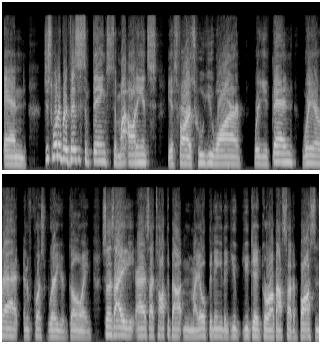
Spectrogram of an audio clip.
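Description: A middle-aged man hosts a podcast with formal, welcoming phrasing and often repeats his words. He speaks into a studio mic in a small room at home. His voice sits at a middle pitch for a man. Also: moderate pace, fairly bright tone. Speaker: podcast host. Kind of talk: interview host.

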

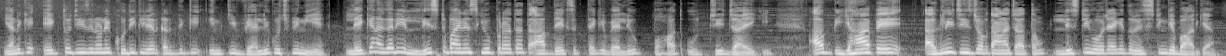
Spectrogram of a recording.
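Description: A man's voice: a little high, animated, fast talker, a little mellow, soft background music. A man hosting a crypto channel, explaining a screen recording in a repetitive, urging way. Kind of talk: screen-recorded tutorial talk.

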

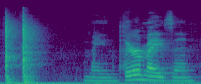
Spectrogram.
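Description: A woman's voice: fairly low pitch, fairly even intonation, unhurried. A middle-aged woman talking in a casual, folksy way to a camera a step or two away in her home kitchen, as host of a cooking demonstration. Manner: chatty, folksy, informal slangy phrasing. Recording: clearly noisy home recording with clicks.

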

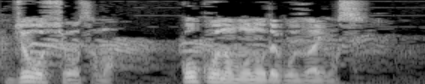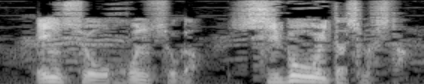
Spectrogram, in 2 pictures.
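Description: Man playing a low-voiced formal messenger. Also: expressive, normal speed, close to an everyday voice. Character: dutiful male military messenger announcing grave news. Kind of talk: dramatic audio drama acting.

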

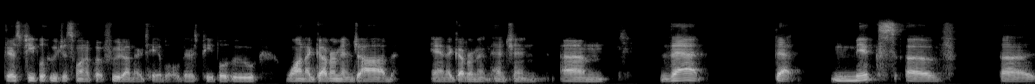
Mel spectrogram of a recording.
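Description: A man in his thirties with a very low voice talks through his ideas thoughtfully and conversationally. The sound is dull and lo-fi, as recorded over a video call. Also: fairly bright tone. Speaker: screenwriter being interviewed. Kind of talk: conversational interview answers. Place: indoor room at home, video call. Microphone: video call microphone.

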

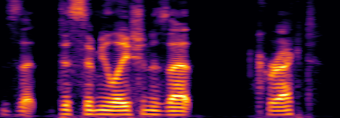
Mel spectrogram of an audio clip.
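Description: A man's voice: lowish voice, monotone, fairly quick, sharp tone, dry recording. A man hosting a podcast, reading a story aloud theatrically and breaking off into jokey, sweary banter. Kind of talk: dramatic story reading mixed with joking banter.

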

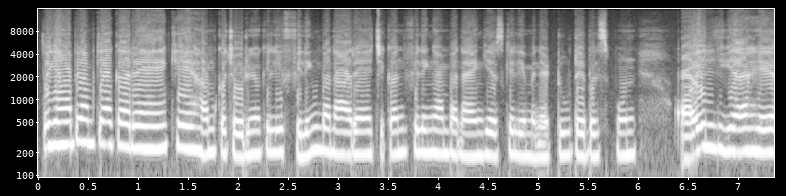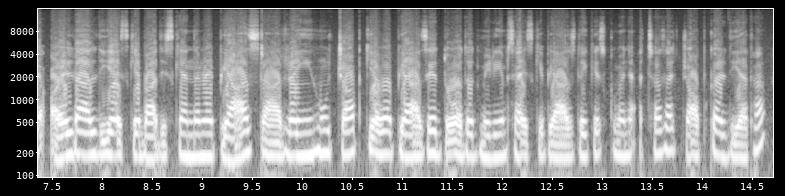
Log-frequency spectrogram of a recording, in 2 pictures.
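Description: A woman from Baltistan hosting a home cooking channel, calmly explaining each step of a recipe to the viewer. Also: mid-range voice, a little fast, vocal fry, no room sound. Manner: calm, explanatory, addresses viewer directly.

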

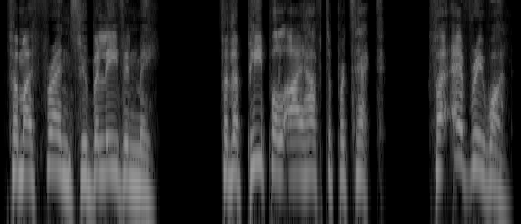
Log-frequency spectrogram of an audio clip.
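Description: Bright, intense young tactician fighter. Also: male voice, high voice, normal speed, no room sound, clean studio sound. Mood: determined. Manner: formal, precise, intense. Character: young male tactician fighter, earnest, calculating, proud. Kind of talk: video game battle voice lines.

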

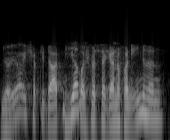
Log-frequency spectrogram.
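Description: A man's voice: a little high, animated, rapid-fire. A man talking casually and sceptically on a phone call, challenging the other person in a dry, needling way. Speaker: scambaiter taking a scam call. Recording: narrow, muffled phone sound.

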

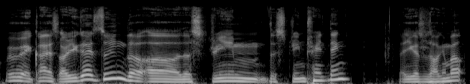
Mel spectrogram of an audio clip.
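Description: A man's voice: a little high, big pitch swings, fairly quick, smooth. A man hosting a gaming livestream, joking and laughing with friends and his chat. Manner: playful, joking, laughs often. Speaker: streamer, host.

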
